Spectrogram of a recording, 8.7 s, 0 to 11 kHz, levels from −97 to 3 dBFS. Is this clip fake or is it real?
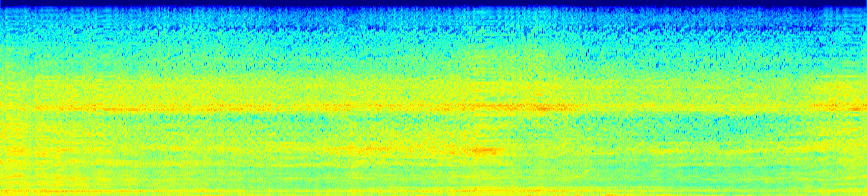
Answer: fake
